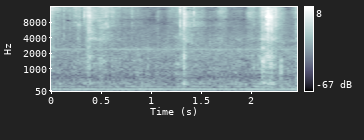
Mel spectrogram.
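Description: Faint handling noise of hands fitting a coiled cable into a foam-lined cardboard box: two light clicks over a steady low hum.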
